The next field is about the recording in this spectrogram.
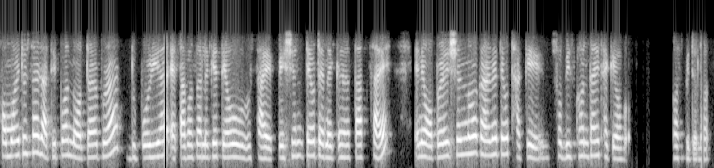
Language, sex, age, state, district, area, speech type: Assamese, female, 18-30, Assam, Sonitpur, rural, conversation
